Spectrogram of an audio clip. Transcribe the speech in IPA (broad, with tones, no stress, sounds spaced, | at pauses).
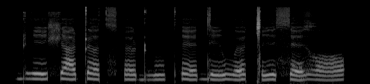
ɖʱ e˧˩˧ ʃ a˧˩˧ ʈ ɐ˧˩˧ t͡sʰ œ˩ ɖʱ u˩ pʰ ɛ˧˩˧ d e˧˩˧ w œ˩˧˩ ǀ ɪ˩˧˩ s ɛ˧˩˧ ɣ ɔ˧˩˧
